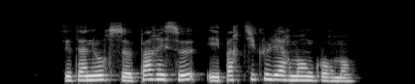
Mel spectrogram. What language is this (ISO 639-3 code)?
fra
